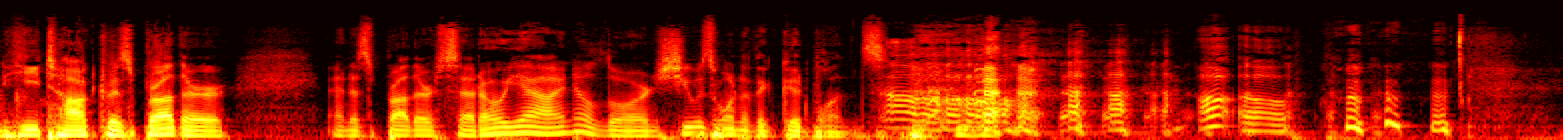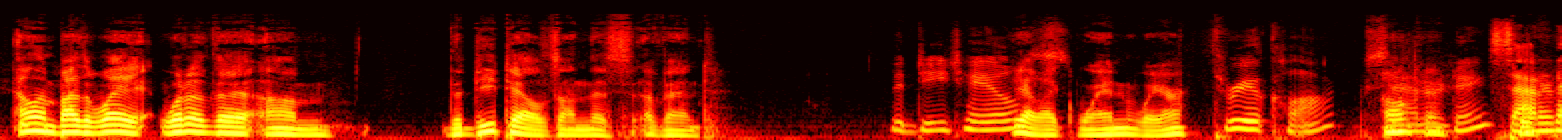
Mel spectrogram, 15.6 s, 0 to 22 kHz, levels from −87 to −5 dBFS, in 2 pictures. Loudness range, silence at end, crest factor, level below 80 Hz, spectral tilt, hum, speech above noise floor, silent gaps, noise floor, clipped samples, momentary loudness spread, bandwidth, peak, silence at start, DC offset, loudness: 7 LU; 0 s; 18 dB; -42 dBFS; -6.5 dB/octave; none; 41 dB; none; -63 dBFS; under 0.1%; 16 LU; 13.5 kHz; -4 dBFS; 0 s; under 0.1%; -23 LUFS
